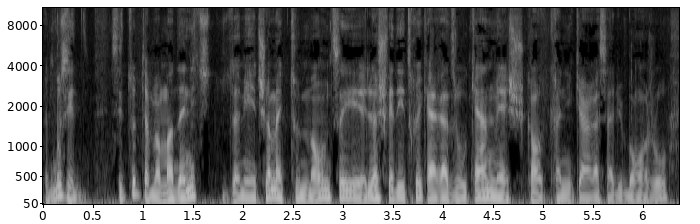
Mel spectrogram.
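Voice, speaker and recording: A man with an ordinary speaking voice talks at a fairly quick pace in a fairly low pitch, with ordinary pitch variation. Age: 40s. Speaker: musician and showman. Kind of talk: casual chat interview. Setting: radio studio.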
